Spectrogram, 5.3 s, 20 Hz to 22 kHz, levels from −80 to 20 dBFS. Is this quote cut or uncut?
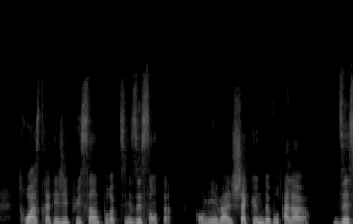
cut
